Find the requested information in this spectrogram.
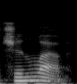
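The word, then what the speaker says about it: བྱིན་རླབས: The Tibetan word for blessing bayan rolap pronounced chinlab can be broken into two parts.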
